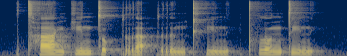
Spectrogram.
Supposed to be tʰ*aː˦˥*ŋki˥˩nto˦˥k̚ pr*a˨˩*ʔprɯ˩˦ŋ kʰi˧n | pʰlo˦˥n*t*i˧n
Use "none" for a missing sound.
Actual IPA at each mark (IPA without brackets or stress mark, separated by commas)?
aː˦˥, a˨˩, t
